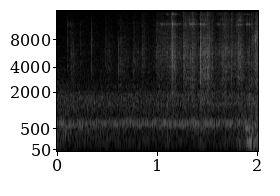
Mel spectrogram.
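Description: Faint clicks and light rattling of small hard objects being handled, mostly in the second half.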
